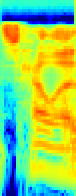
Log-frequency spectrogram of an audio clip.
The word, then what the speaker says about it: Hela: No, that's Hela is the pronunciation. I said it wrong. I guarantee if they say in the movie, that's how it's pronounced.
